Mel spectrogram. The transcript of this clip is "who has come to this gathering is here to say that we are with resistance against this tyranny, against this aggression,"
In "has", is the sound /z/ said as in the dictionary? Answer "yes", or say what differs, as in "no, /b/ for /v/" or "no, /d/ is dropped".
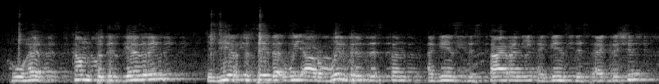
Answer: yes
